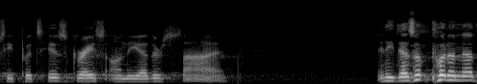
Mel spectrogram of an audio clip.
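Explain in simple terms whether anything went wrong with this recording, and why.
Something did go wrong: the two channels are drifting apart. Each side of this speech was captured by a device running on its own clock, and those clocks disagree by roughly 40 parts per million. Over the recording, one side falls behind the other, reaching a lag of about a fifth of a millisecond by the end. When the sides are combined, that creeping gap produces a slow, swirling flanging sound. A fixed offset would instead give a steady hollow tone that never moves.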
